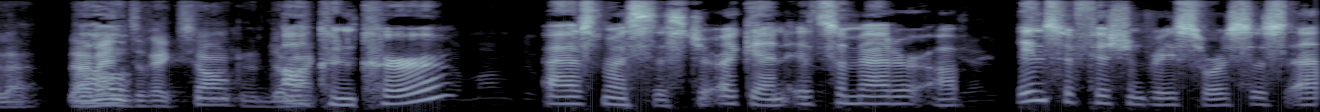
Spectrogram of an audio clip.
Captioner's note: speaking French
